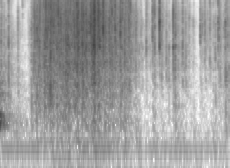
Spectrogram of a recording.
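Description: Clear plastic packaging of a bag of foam craft balls crinkling as it is handled, starting just under half a second in and lasting about a second.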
